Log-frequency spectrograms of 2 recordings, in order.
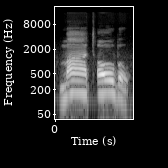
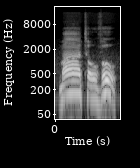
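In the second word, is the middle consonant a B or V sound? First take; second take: B; V. First: The second word has a B sound in the middle. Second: The second word has a V sound in the middle. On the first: This is how it was said in ancient times. "In ancient Pawnee" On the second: This is how it is said today. "the modern pronunciation of Ma Tovu"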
